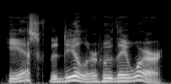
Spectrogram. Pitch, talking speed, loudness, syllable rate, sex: 140 Hz, 245 wpm, -16 LUFS, 6.3 syllables/s, male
